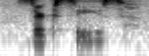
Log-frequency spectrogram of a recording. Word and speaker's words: Xerxes: The first character we meet is King Ahasuerus, And as he's also known as King Xerxes. Xerxes. I got it.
